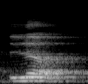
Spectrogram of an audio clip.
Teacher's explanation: क्यों बोलते हैं भाई, ध्यान दीजिएगा, जब आप ल बोलते हो ल, तो उसमें आप करते क्या है, अपनी जिह्वा को आप मोड़ते हैं और बगल बगल से दोनों तरफ से हवा बाहर आता है ल। आप जिह्वा को मोड़ने के बाद बगल बगल से जब हवा आता है तो आप बोल पाते हो ल, जो कि हमारा क्या है, पार्श्व व्यंजन।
